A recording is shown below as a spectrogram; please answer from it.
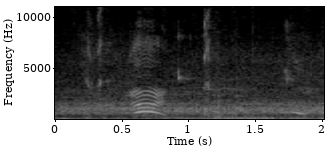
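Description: Court sounds of a live basketball game: one brief high-pitched squeak about half a second in, a few faint knocks, over a low steady arena hum.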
